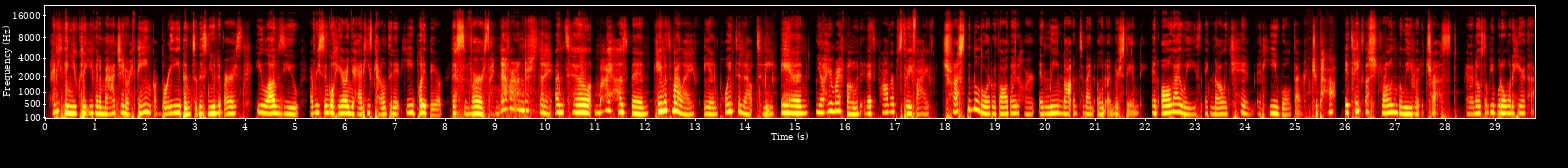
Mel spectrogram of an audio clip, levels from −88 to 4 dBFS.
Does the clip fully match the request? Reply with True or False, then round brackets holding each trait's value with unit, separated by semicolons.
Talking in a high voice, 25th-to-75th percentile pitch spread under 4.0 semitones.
True (210 Hz; 2.9 semitones)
